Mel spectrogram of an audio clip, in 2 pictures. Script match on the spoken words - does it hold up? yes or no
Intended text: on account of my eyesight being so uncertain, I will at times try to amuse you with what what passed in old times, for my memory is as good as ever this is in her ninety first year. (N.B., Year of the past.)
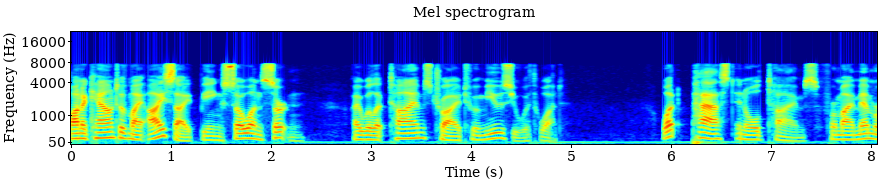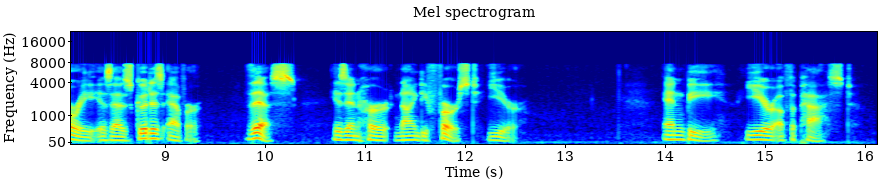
yes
